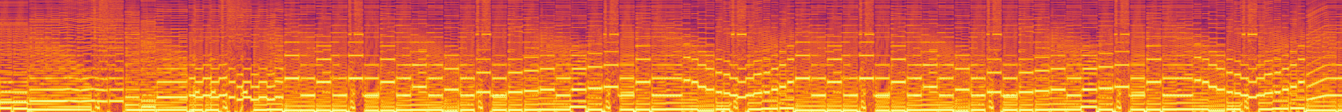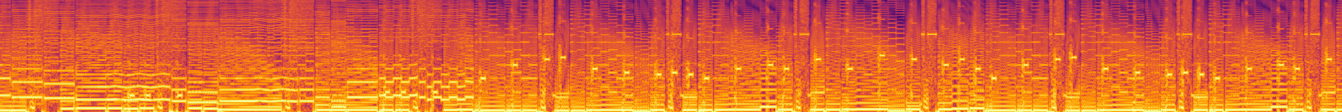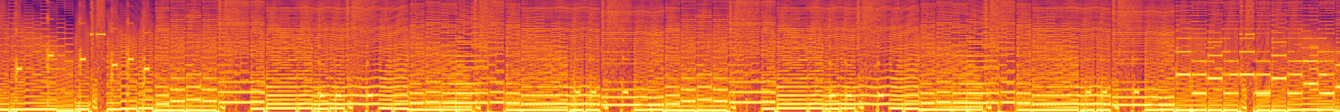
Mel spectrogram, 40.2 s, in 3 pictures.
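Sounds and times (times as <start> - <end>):
chiptune music from a SID 8580R5 chip: 0.0 - 40.2.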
